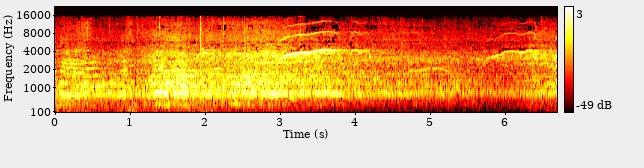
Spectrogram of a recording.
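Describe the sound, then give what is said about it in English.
A concert crowd in Boston roars and cheers continuously for an encore, with shrill whistles and whoops rising above the din; the noise swells in the middle, then eases slightly. “They want more. I guess they want more.”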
